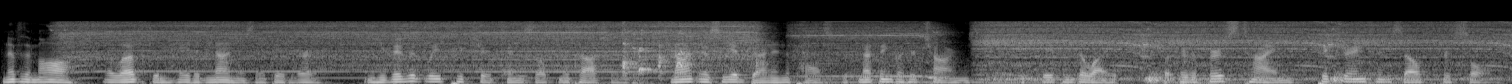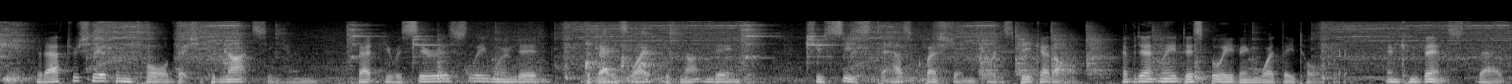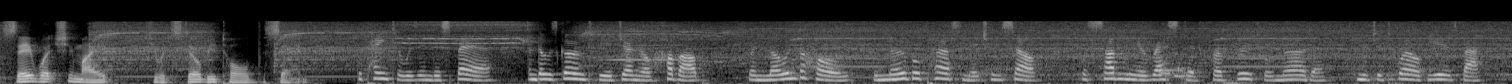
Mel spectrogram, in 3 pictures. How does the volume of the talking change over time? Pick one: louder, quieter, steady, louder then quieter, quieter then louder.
steady.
